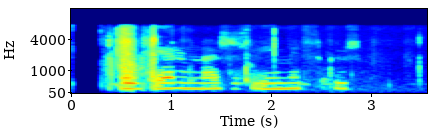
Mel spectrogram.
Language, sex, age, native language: Icelandic, male, 10, Icelandic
